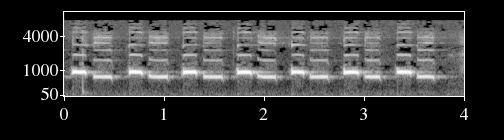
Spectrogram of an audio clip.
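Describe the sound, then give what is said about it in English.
A cuckoo clock, its hands just pushed around to 8 o'clock, calls its two-note 'cu-ckoo' about eight times in a steady rhythm, each pair a bright, whistle-like high tone dropping to a slightly lower one, with no talking. “I'll be right with you as soon as I check this cuckoo.”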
